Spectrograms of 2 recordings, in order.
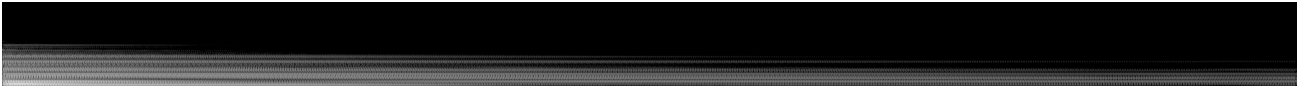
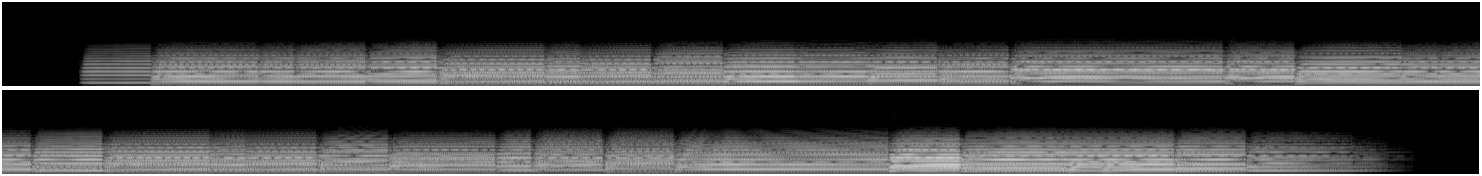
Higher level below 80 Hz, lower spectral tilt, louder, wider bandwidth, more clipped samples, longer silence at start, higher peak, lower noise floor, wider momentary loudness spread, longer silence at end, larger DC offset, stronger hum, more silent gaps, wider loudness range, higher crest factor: first, -30 dBFS vs -60 dBFS; first, -12.5 dB/octave vs -10 dB/octave; about the same, -22 LUFS vs -20 LUFS; second, 2.9 kHz vs 3.9 kHz; neither; second, 0 s vs 0.8 s; about the same, -4 dBFS vs -2 dBFS; second, -45 dBFS vs -79 dBFS; first, 26 LU vs 7 LU; second, 0 s vs 0.95 s; second, under 0.1% vs 0.5%; neither; neither; first, 20 LU vs 6 LU; about the same, 20 dB vs 18 dB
